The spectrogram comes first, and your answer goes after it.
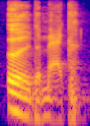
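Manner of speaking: a single voice rumbles out the demand; rumbling call. A narrator's reading. Lone voice in the crowd urging the emperor, rumbling. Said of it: "zúgta egy hang".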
